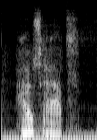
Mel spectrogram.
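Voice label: "huisraad", Dutch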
